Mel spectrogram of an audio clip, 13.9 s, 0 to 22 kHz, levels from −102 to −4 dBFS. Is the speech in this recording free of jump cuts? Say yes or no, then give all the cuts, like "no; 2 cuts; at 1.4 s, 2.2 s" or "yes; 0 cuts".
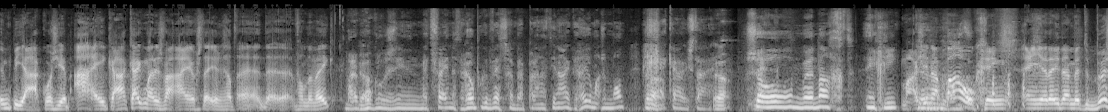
no; 4 cuts; at 2.9 s, 5.7 s, 7.5 s, 9.2 s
